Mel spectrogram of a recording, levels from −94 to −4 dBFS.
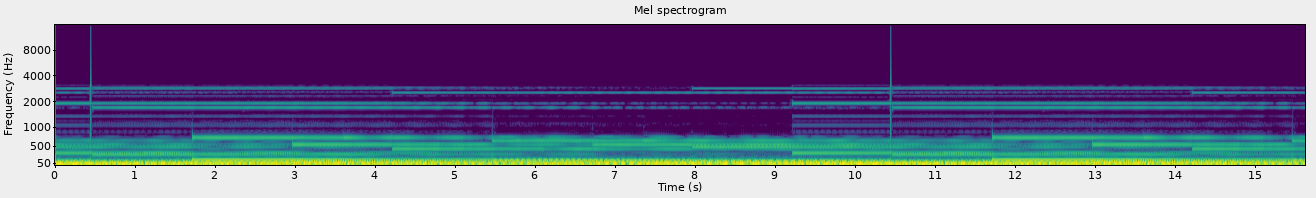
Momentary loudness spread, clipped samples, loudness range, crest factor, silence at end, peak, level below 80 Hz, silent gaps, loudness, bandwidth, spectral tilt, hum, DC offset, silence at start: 3 LU; under 0.1%; 1 LU; 10 dB; 0 s; -2 dBFS; -12 dBFS; none; -17 LUFS; 3.1 kHz; -10.5 dB/octave; none; under 0.1%; 0 s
